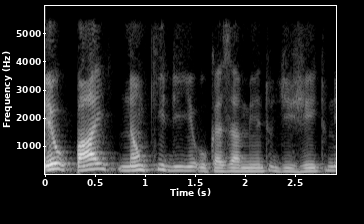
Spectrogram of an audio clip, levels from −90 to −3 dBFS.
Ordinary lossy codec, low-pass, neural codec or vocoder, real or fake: none; 5.4 kHz; codec, 16 kHz in and 24 kHz out, 1 kbps, XY-Tokenizer; fake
